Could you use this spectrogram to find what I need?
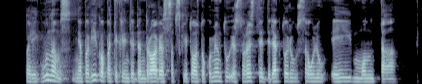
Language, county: Lithuanian, Alytus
